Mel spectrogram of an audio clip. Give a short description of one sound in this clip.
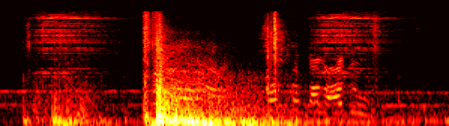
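Gunshots crack in short, loud bursts.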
